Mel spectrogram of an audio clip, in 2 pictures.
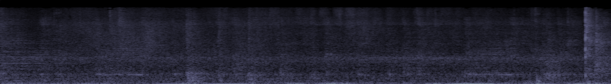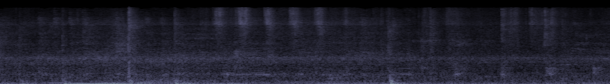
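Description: Trading cards rustle and snap as hands shuffle through them.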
